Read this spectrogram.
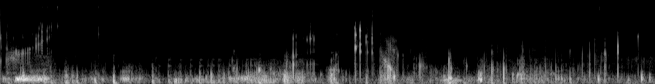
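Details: Stomach after swallowing Diet Coke and Mentos: continuous low gurgling and bubbling with frequent squelches and pops, active borborygmi of digestion.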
